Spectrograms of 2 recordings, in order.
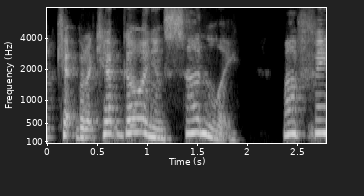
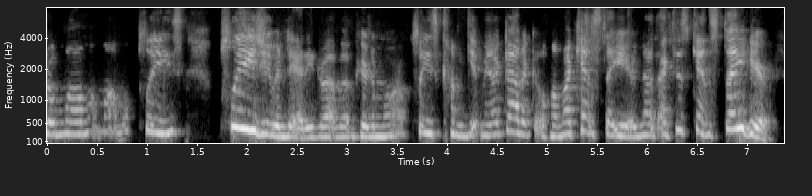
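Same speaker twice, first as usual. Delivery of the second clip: higher, tearful-edged begging; pleading child; 6 semitones higher than usual. Retold or imitated. Girl on the phone begging her mother to fetch her, pleading. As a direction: beg Mama to come take you home.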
